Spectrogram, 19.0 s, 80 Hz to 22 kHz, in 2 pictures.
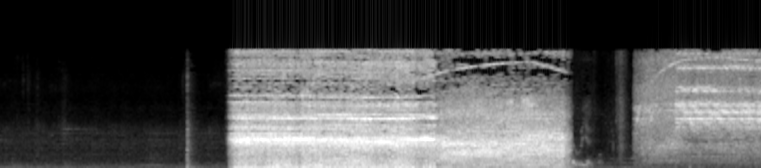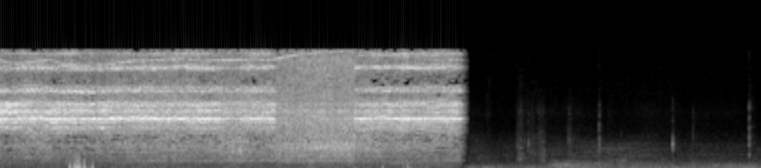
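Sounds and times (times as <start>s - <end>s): angle grinder grinding stone: 2.9s - 7.2s, 8.0s - 15.4s.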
